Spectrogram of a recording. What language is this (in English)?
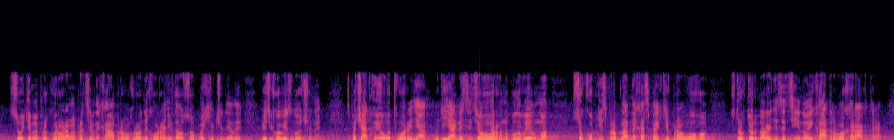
Ukrainian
